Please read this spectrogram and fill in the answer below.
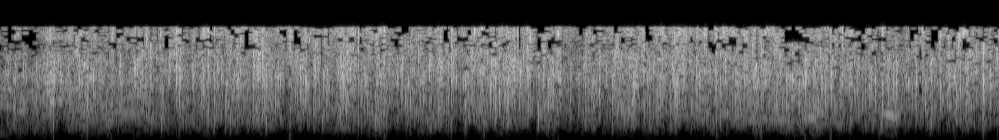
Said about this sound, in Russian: А давайте мы пригласим всех лекторов сюда, а вы нам поаплодируйте. Мне кажется, да, да. Лекторы! Подождите, вы что-то пришли. А мы будем хлопать.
